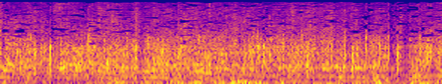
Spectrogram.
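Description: An audience in the La Victoria neighborhood applauds steadily and loudly for about three seconds, a dense, even wash of many hands clapping at once with scattered sharper claps.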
